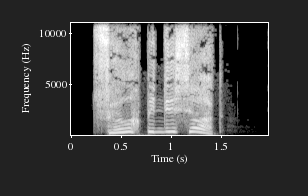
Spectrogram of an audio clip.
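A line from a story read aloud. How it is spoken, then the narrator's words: Frightened interruption. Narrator (Russian): испуганно перебила Рыска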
